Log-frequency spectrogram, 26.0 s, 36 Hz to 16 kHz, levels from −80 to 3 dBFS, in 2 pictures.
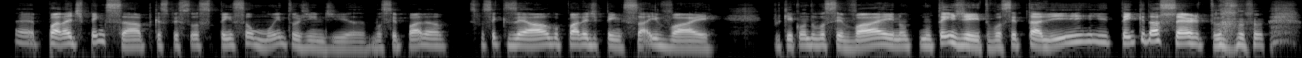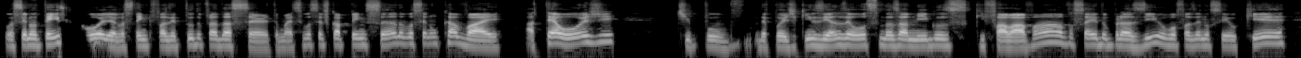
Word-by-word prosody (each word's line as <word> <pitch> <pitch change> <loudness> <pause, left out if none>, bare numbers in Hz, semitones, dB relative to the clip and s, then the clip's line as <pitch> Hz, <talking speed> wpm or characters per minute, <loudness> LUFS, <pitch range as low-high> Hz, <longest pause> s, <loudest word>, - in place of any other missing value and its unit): É 185 -2 -8
parar 160 +3 +5
de 165 - -2
pensar, 160 -11 -1
porque 130 - -12
as - - -5
pessoas 140 +1 -7
pensam 140 +4 -4
muito 140 +3 -9
hoje 120 -2 -8
em 110 -2 -10
dia, 105 0 -13
você 115 +2 -7
para 135 +1 -4 0.2
se - - -15
você 145 - -6
quiser 145 -2 -2
algo, 145 +3 +3
para 150 +1 +1
de 145 - -7
pensar 125 -4 -2
e 145 - -3
vai, 115 -4 0 0.6
porque 130 - -5
quando 145 0 -6
você 140 -3 -1
vai 135 +6 +5
não 130 0 -7
não 135 -1 -7
tem 180 +5 +7
jeito, 130 -6 +6
você 120 +3 0
tá 140 - +5
ali 190 - +1
e - - -12
tem 175 0 +9
que 235 - -4
dar 215 +1 +6
certo, 165 -8 +7 0.9
você - - 0
não 140 -1 -2
tem 150 +3 +4
escolha, 140 -7 -2
você 115 0 -4
tem 130 0 -1
que - - -18
fazer 120 0 -4
tudo 145 +1 -9
pra 140 - -2
dar 130 -1 0
certo, 105 -2 -2
mas 110 0 -7
se - - -8
você 145 +1 -7
ficar 145 0 -2
pensando 145 +3 -4
você 165 0 -4
nunca 165 +2 -3
vai. 120 -7 +2 0.2
Até 170 - +2
hoje, 185 +7 -2 0.6
tipo, 120 -3 -9 0.3
depois 120 0 -6
de 120 - -7
15 135 -1 -4
anos 140 +3 -1
eu 140 - +1
ouço 140 +2 -3
meus 135 0 -4
amigos 130 +1 -2
que 125 - -17
falavam 115 +6 +3
ah 190 +1 -1
vou 165 -2 -15
sair 150 +2 -2
do 145 -1 -9
Brasil, 140 +5 -3
vou 140 -1 -5
fazer 135 0 -7
não 140 - -7
sei 125 -1 -7
o 120 - -10
quê, 170 +5 -3
140 Hz, 190 wpm, -23 LUFS, 125-150 Hz, 0.9 s, tem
